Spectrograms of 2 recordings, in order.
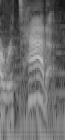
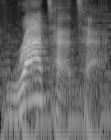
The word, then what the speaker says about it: Rattata: as a kid a lot of you probably pronounce it a rattata when in reality it's actually pronounced rat-tat-tat funny right well it gets kind of funnier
